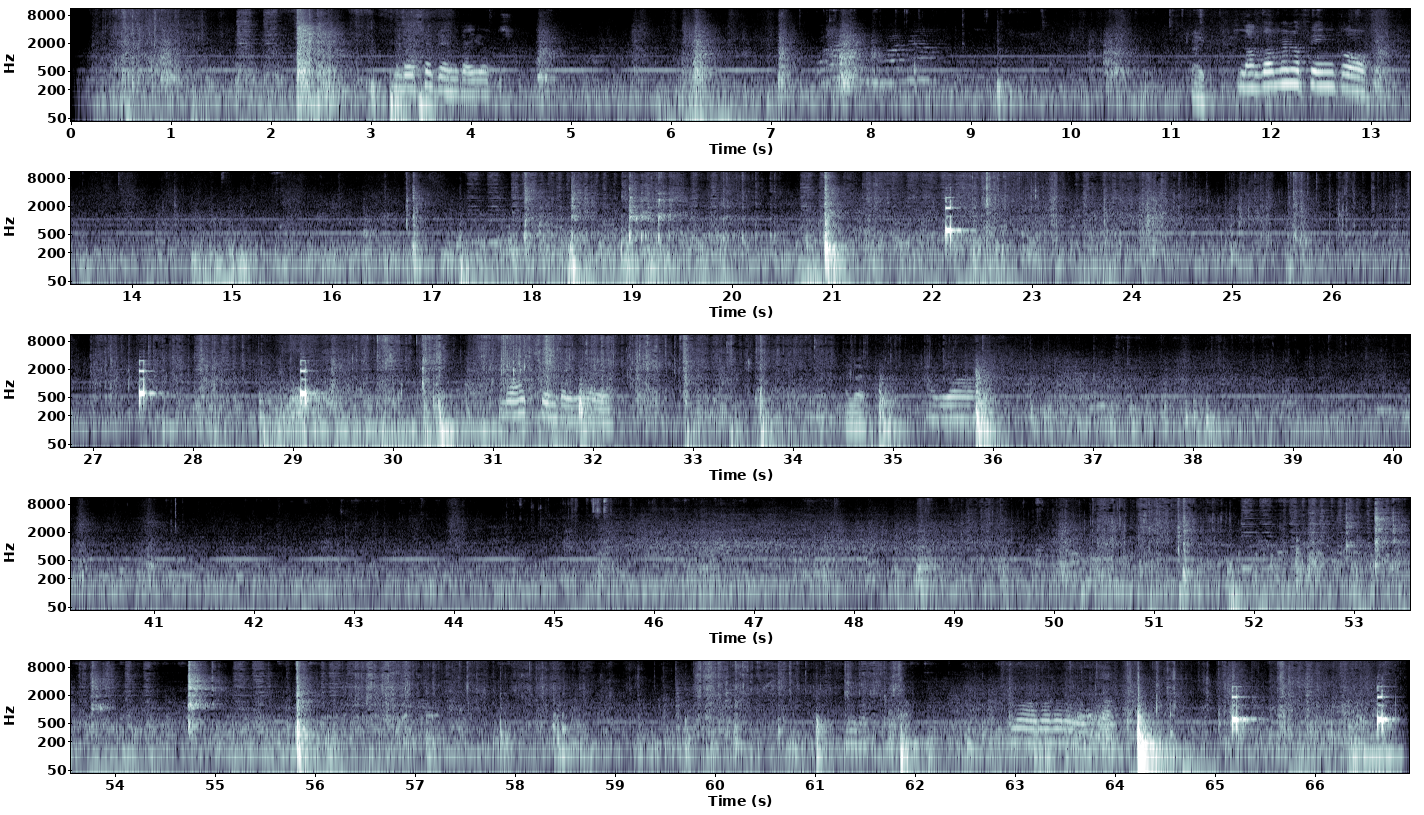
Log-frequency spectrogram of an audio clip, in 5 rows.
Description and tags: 0247 Supermarket paying 2
Supermarket. People talking in Spanish. Beep from the cash machine.
20120326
